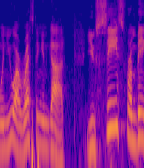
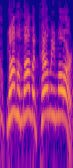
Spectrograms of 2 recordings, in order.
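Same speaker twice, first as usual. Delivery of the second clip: much higher, loud, pleading; eager high plea; 13 semitones higher, 10 dB louder than usual. Retold or imitated. Daughter begging her dying mother, loud and high.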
